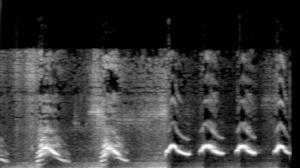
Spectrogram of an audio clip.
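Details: Asian pied starling sound played to caged birds to draw an answering song: two broad rising-and-falling whistled sweeps, then four short arched whistles about half a second apart, over a low hum.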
